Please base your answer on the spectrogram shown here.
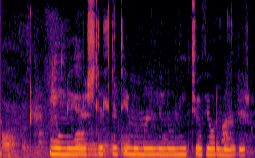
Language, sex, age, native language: Icelandic, female, 11, Icelandic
